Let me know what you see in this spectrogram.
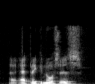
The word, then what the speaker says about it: epignosis: Epignosis, which if you spell that in English lettering, is E-P-I, epi. Gnosis, G-N-O-S-I-S, epignosis.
